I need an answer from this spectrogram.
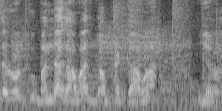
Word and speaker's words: Bhatgawan: Folks, this is the road to Bandagawa, your Bhatgawa, you mispronounced as Bhandagama.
